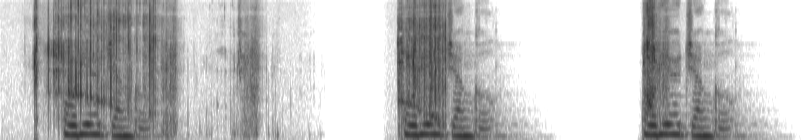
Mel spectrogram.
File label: crunchy apple bite sounds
